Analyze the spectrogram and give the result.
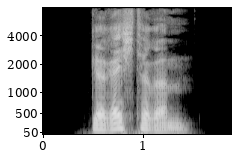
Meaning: strong dative masculine/neuter singular comparative degree of gerecht
- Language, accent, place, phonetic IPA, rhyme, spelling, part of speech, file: German, Germany, Berlin, [ɡəˈʁɛçtəʁəm], -ɛçtəʁəm, gerechterem, adjective, De-gerechterem.ogg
